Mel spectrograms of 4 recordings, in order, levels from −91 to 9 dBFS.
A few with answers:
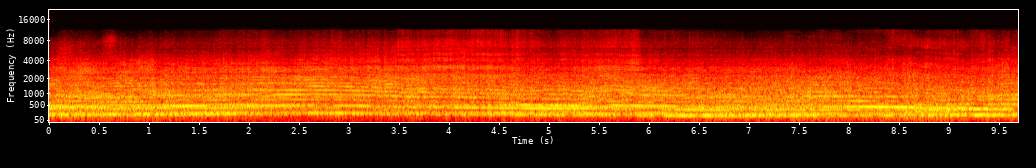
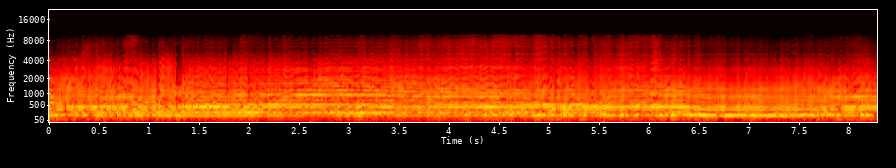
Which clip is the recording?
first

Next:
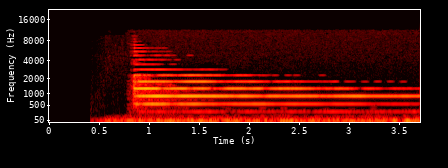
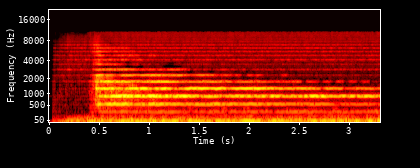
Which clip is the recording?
first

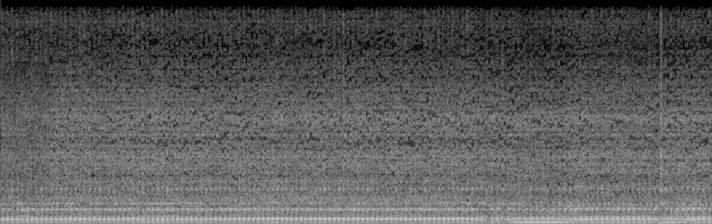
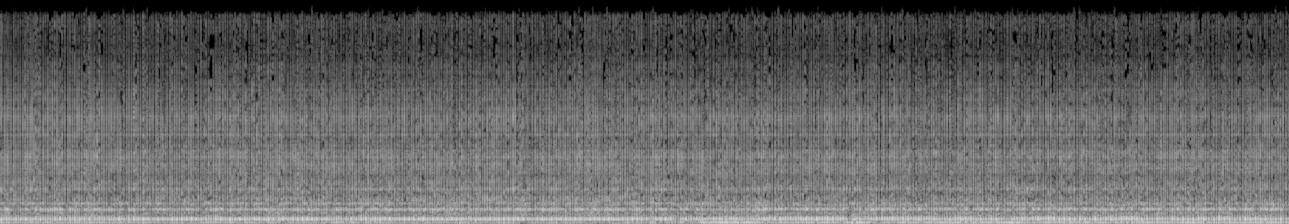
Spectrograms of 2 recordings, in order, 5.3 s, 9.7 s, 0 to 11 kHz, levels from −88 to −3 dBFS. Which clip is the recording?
first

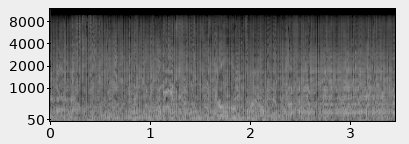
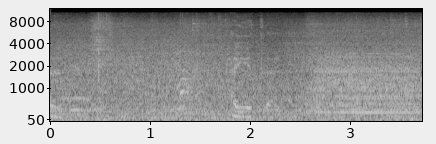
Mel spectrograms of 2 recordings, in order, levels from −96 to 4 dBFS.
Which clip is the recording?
second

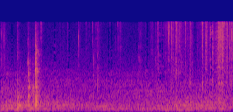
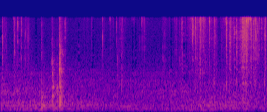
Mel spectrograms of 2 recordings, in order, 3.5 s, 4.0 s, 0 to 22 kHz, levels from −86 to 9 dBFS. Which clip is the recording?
first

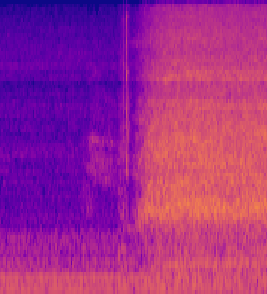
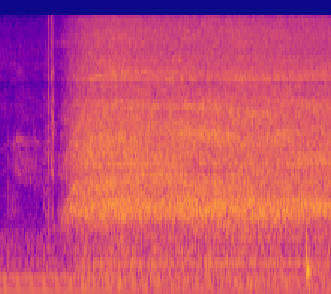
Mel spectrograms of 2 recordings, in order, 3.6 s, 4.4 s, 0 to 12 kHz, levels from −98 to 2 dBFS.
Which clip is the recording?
second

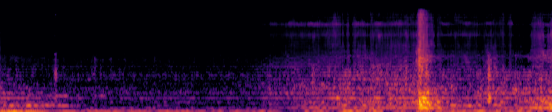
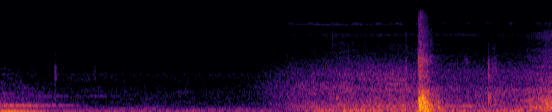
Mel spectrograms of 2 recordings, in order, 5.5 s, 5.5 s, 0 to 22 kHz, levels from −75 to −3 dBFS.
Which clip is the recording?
second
